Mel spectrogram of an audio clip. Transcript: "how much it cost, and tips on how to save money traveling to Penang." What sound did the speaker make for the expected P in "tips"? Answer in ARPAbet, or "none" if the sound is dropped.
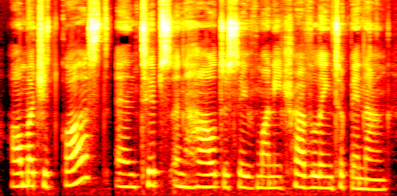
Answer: P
